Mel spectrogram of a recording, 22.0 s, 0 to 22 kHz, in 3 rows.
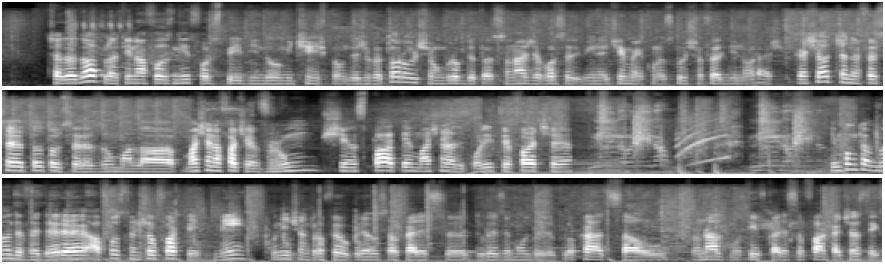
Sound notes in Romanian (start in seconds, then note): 12.9 nino nino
